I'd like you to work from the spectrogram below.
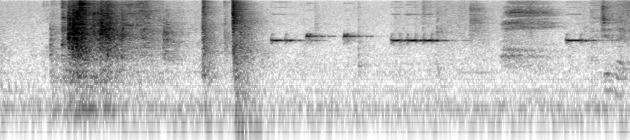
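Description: A home kitchen oven as a dish goes in: a loud door clunk and thuds early on, then a run of short electronic beeps as the timer is set, with a steady background hum.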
